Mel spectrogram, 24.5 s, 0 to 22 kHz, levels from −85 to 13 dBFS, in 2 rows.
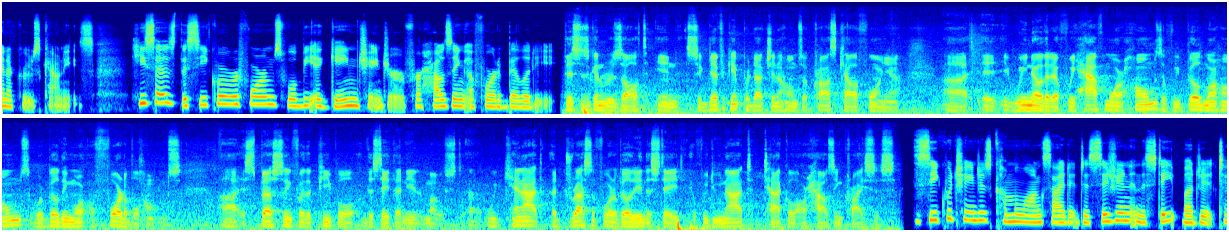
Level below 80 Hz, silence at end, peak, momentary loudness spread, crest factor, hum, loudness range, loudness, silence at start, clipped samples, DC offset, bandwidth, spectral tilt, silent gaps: -38 dBFS; 0 s; 0 dBFS; 10 LU; 22 dB; none; 5 LU; -21 LUFS; 0 s; under 0.1%; under 0.1%; 18 kHz; -4.5 dB/octave; 5.54-5.58 s, 21.27-21.35 s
